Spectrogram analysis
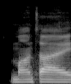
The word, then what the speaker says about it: Monti: Monti is a German pronunciation of a Polish last name, but my blood is German, following from my father's line of descent or whatever.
